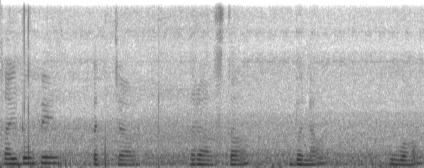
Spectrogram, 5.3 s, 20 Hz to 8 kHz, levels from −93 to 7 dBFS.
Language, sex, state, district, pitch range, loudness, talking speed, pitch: Hindi, female, Punjab, Pathankot, 210-255 Hz, -22 LUFS, 70 wpm, 220 Hz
